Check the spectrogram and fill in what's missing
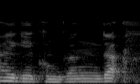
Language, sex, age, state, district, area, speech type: Manipuri, male, 30-45, Manipur, Thoubal, rural, spontaneous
